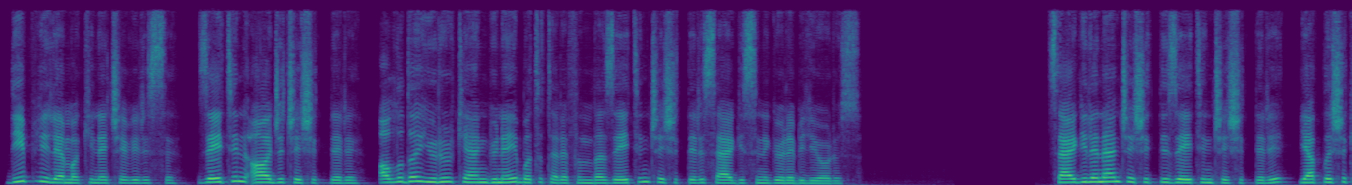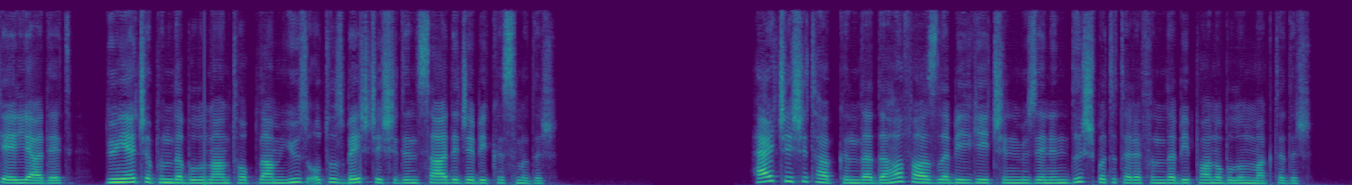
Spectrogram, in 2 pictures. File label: turkish; Olive tree varieties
